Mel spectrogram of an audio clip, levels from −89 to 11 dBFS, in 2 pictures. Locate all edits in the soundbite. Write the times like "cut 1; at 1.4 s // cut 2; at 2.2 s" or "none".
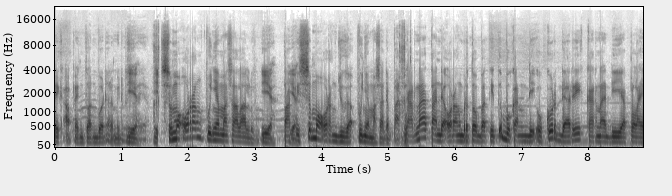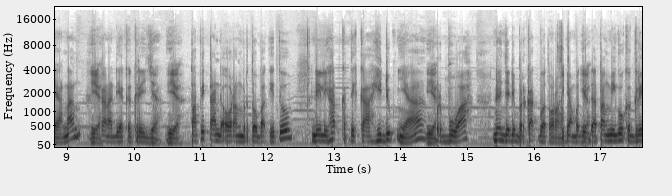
cut 1; at 1.5 s // cut 2; at 5.2 s // cut 3; at 16.5 s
